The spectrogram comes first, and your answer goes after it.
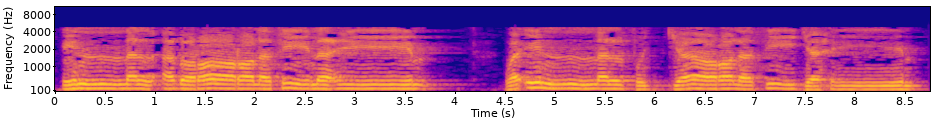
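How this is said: A pause separates the two halves. The righteous and the wicked are kept as two separate statements. The speaker calls it right. "Nah itu enaknya kalau dibaca, dipisah"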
